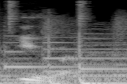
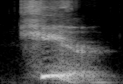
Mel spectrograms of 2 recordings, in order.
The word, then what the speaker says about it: Keir: It is not Keir. Correct? Is that correct? Please tell me how to pronounce your name. Keir, like here. you pronounce your name? Keir, like here.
